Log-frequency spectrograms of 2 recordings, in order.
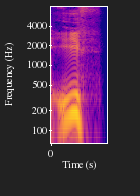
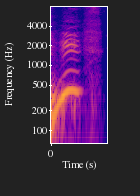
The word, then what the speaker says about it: oeuf: And he said, Oeuf. And I said, how? And he said, Oeuf. And he started making subsequently smaller and smaller noises with a vague F sound at the end.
